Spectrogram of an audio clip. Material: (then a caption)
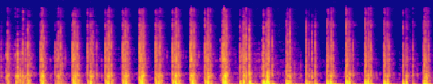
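Cardboard. Fingertips and nails scratch and tap the surface of a small, hollow, printed cardboard box for a computer mouse held in both hands. A steady run of quick, dull, low scratchy taps lands about three or four per second, each dying away almost at once.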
